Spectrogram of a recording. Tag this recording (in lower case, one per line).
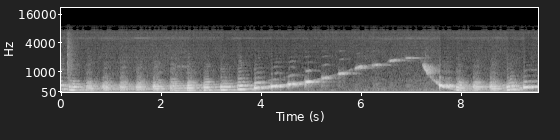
music
theremin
